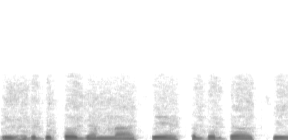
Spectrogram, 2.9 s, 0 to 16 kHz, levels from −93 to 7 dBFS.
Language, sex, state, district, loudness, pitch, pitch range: Bengali, male, West Bengal, Purulia, -40 LUFS, 105 Hz, 100-105 Hz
